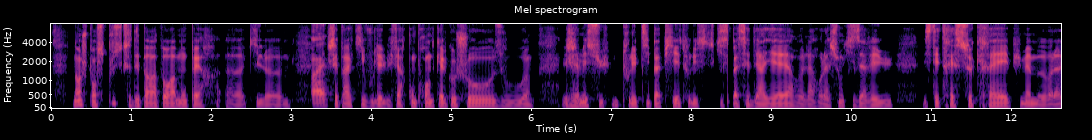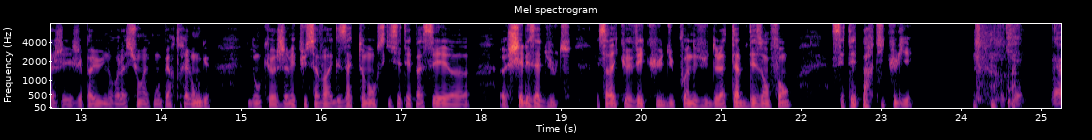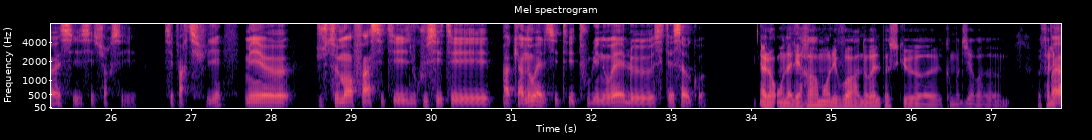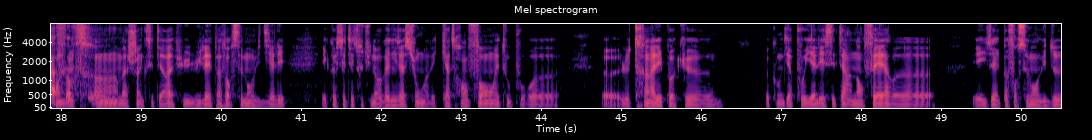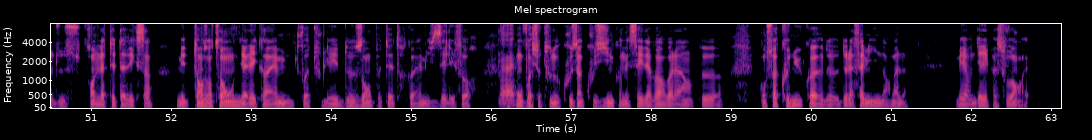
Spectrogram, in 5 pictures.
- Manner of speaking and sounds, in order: chuckle
- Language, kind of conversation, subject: French, podcast, Peux-tu raconter un souvenir d'un repas de Noël inoubliable ?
